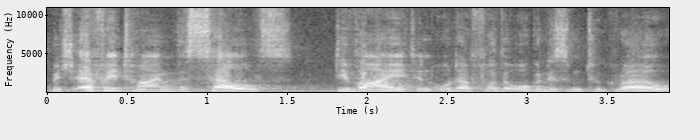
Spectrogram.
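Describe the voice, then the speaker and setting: A woman speaks at medium pitch and a moderate pace with a German accent and ordinary pitch variation. There is noticeable background noise and audible room echo. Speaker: genetic scientist. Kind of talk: lecture. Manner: halting, with many fillers.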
